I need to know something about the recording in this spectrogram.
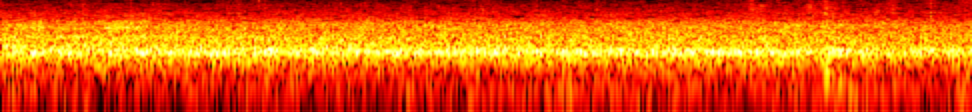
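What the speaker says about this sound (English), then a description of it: "This crowd bringing the energy and noise early." Football stadium crowd at a Rice at Ohio State college game, a steady broad roar of cheering and noise filling the whole stretch, dense and continuous without breaks.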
